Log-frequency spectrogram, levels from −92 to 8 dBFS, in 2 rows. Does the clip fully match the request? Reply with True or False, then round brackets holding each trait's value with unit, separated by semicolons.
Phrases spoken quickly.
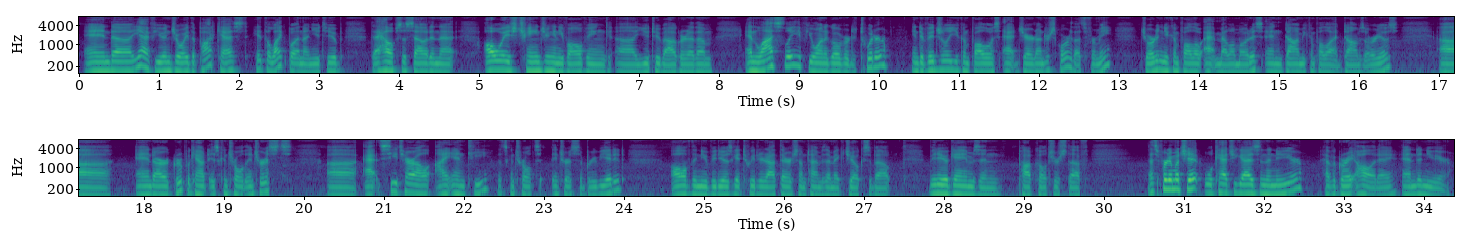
True (215 wpm)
